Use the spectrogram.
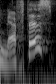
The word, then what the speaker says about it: Nephthys: You pronounce it Nephthys? I mean, it might be. Actually, unfortunately, it has to be Nephthys because a JMod just said it on a live stream.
